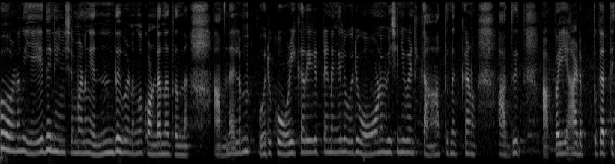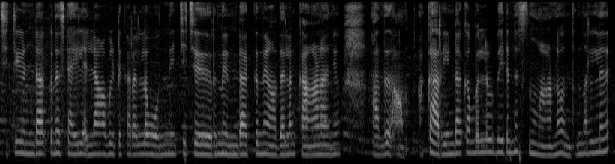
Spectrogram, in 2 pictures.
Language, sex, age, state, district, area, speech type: Malayalam, female, 45-60, Kerala, Kasaragod, rural, spontaneous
